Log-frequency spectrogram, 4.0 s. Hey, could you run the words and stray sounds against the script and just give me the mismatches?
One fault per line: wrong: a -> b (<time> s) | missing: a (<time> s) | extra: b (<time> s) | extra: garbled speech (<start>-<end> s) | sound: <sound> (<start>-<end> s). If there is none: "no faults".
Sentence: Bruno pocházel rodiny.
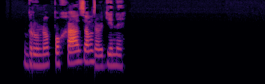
no faults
